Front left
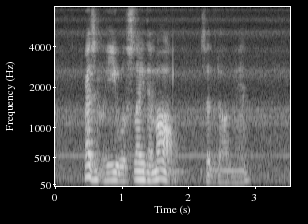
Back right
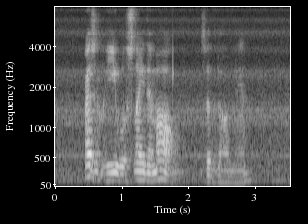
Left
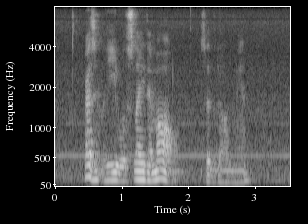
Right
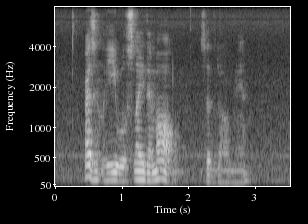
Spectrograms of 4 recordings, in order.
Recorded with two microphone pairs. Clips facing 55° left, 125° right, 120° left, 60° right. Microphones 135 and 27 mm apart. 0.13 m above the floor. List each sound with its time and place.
0.5 s a man speaking: 15° left, 1.7 m; by 3.0 s 120° left, 1.1 m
